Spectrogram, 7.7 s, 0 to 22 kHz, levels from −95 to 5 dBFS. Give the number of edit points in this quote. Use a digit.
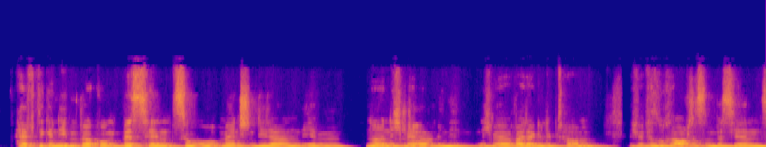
2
